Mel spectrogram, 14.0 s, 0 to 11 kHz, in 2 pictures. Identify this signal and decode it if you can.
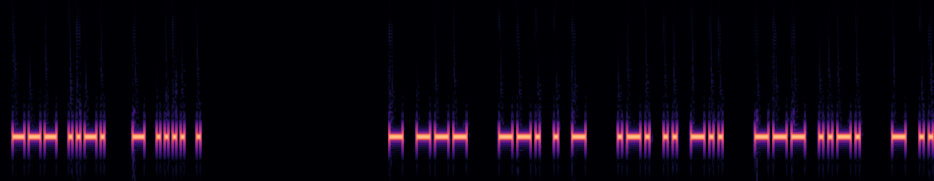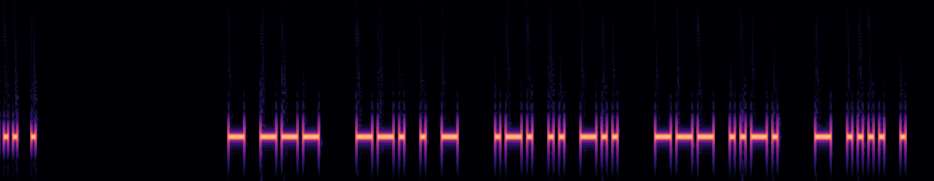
Morse code, heard as a keyed tone, about 38 wpm, 700 Hz. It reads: OF THE TO GET RID OF THE TO GET RID OF THE
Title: Speed-Racing - Sets of 5 Words 30wpm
